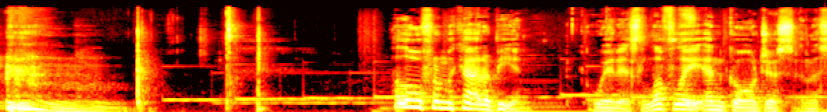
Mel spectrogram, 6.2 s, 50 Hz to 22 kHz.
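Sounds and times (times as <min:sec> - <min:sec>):
person clearing throat: 0:00.0 - 0:01.0
speech: 0:03.0 - 0:06.2.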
